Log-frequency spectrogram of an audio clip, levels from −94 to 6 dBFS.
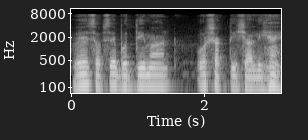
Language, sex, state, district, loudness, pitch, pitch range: Hindi, male, Rajasthan, Jaipur, -20 LUFS, 105 Hz, 105-110 Hz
